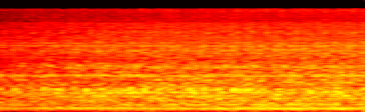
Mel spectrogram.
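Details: Used car engine idling with AC on and radiator fan running; smooth, even idle with steady fan whoosh, no knocks or ticks; healthy engine, no vibration.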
